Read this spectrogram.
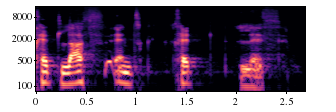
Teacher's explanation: But this weak vocalization is not accepted in terms of syllable structure, and the schwa is upgraded to e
